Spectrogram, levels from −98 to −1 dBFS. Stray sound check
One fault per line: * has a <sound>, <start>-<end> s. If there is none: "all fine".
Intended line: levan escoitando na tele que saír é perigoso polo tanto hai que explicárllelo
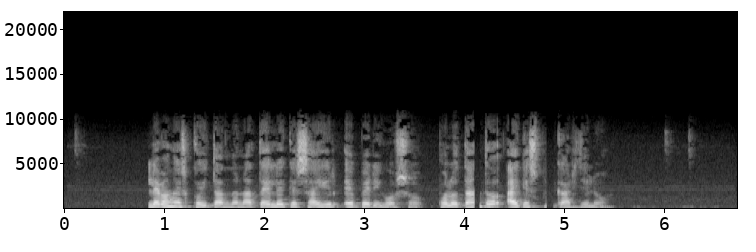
* has a dropout, 4.1-4.2 s
* has a dropout, 4.8-4.9 s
